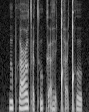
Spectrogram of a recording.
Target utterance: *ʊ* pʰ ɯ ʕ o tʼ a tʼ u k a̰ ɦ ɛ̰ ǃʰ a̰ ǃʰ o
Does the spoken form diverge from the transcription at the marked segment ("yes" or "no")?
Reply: yes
